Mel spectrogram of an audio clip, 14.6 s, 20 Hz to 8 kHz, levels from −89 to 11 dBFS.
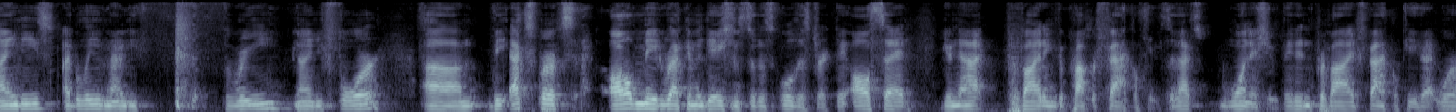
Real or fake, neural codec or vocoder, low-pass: fake; codec, 44.1 kHz, 3.4 kbps, Pupu-Codec; 7.2 kHz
